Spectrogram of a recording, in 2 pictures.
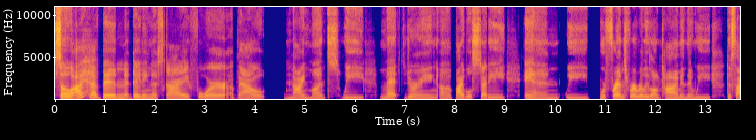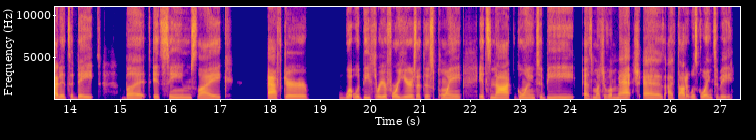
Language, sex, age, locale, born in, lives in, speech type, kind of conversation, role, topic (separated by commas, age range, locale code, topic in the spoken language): English, female, 30-34, en-US, United States, United States, conversation, advice, user, How can I decide whether to end my long-term relationship?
